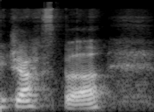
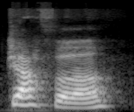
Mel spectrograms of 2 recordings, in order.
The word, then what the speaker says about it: Jaffa: And I think that might just be the way I pronounce his name and people hear Jasper, but it's Jaffer like a Jaffer cake.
